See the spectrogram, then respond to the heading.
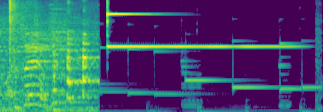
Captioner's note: bell dings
